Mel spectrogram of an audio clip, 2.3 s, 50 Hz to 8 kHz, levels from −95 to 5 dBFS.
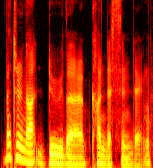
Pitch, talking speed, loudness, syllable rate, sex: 105 Hz, 130 wpm, -17 LUFS, 4.2 syllables/s, male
